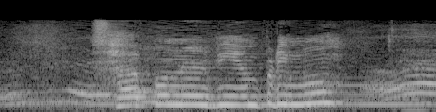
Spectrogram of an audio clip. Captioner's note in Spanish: Balbuceo de un bebé; Balbuceos del bebé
